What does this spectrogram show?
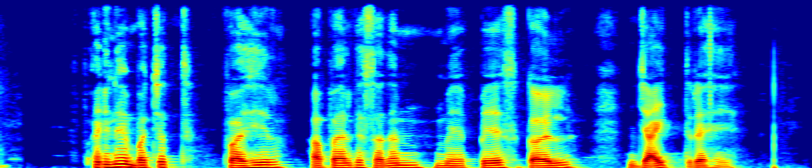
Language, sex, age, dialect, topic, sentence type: Maithili, male, 25-30, Eastern / Thethi, banking, statement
